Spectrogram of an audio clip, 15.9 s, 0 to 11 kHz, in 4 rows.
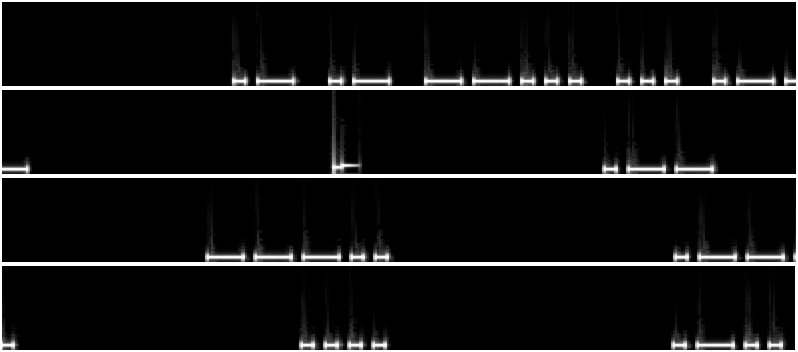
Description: Morse code, heard as a keyed tone, about 20 wpm, spaced as for 9 wpm, 700 Hz. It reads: AA7SW W8PHL
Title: USA Call Signs - 5 Characters - 8x Character Spacing - 20wpm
